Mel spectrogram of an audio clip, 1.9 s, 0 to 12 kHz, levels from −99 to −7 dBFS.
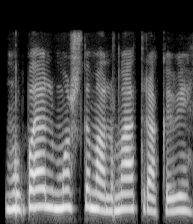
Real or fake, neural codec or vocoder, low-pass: fake; codec, 16 kHz, 4.8 kbps, FACodec; 7.2 kHz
